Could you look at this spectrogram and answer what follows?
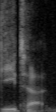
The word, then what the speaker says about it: Githa: And in this case, the play is especially significant because it was written by a woman named, I suppose it's pronounced Gita, G-I-T-H-A,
